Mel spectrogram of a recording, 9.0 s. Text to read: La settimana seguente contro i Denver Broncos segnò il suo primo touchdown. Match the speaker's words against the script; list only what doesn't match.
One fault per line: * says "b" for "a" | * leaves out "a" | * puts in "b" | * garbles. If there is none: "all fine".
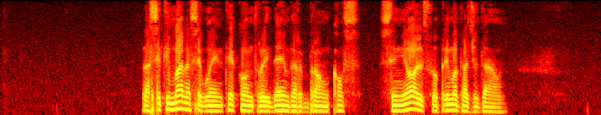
all fine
